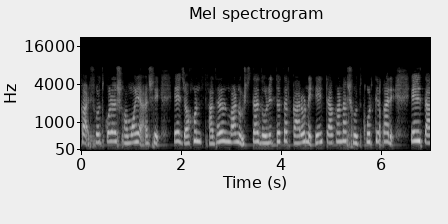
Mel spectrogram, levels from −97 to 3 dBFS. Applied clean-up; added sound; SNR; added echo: neural mask model DeepFilterNet 3.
